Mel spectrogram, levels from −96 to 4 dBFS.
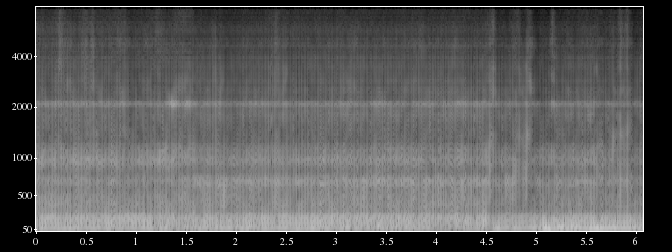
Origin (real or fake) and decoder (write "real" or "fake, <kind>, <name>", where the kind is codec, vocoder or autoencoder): fake, vocoder, Vocos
